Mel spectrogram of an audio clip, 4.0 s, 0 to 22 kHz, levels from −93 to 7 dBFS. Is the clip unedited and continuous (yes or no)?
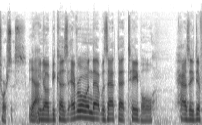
yes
